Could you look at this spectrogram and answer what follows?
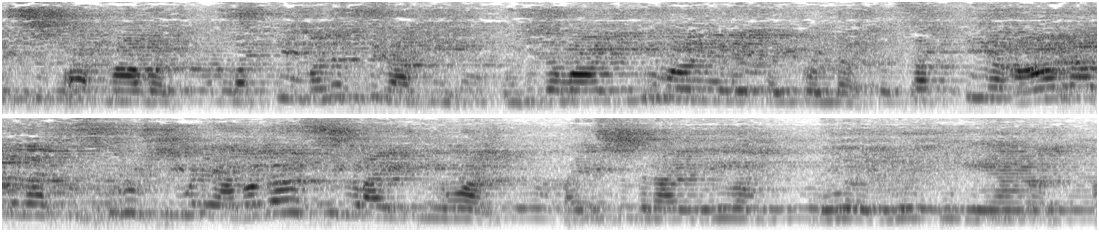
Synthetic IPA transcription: ɐisud̪ʱaːt̪maːʋɐɭ | sɐk̚t̪jɐmɐnɐsilaːkːi | ud͡ʑiðɐmaːjɐiːmaːnŋɐɭekːɐjkoɳɖɐsɐk̚t̪ːijɐʔaːɾaːd̪ɐnasɐsɾuːʂiʋɐɽeɐʋɐɣaːsiɣɐɭaːjt̪ːɐjːuʋaːnpɐɾisɾud̪ːɐnaːjɐd̪ɐjʋɐm | niŋːɐɭeʋeɽut̪ːuɣɐjaːɳɐ

